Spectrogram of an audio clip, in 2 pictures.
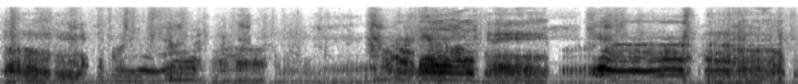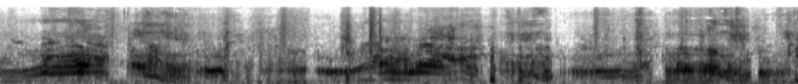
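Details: Pug making weird noises while playing with a boxer: rough, wavering growl-like vocalisations in repeated bursts of one to two seconds, with scuffling and thumps of play throughout.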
